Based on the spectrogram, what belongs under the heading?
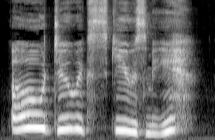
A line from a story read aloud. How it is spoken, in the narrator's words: gasped poor Adelia, wiping tears from her eyes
